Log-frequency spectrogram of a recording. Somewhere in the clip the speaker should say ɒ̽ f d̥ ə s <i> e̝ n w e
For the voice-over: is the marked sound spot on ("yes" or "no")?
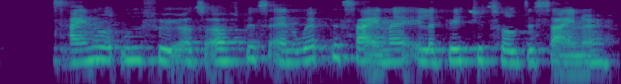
no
